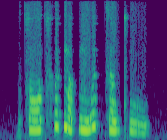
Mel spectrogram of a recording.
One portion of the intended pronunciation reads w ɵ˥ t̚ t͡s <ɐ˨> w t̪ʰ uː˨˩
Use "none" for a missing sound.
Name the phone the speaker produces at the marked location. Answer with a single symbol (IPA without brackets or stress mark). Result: ɐ˨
